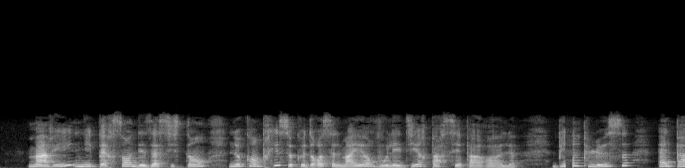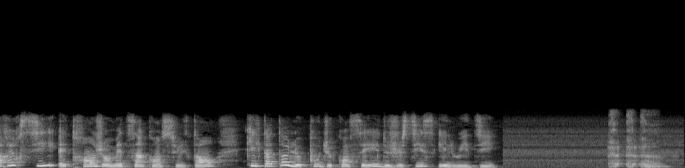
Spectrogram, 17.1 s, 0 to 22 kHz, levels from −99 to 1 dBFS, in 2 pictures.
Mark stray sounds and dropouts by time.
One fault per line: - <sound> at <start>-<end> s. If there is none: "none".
- dropout at 7.1-7.2 s
- throat clearing at 16.1-17.1 s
